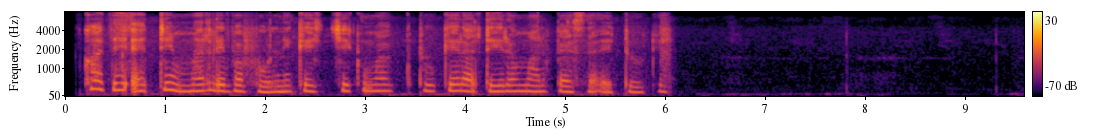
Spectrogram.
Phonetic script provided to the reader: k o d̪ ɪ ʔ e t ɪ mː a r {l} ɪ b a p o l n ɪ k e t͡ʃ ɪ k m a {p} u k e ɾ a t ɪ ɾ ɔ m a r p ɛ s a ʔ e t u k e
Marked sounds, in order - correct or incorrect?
correct, incorrect: t

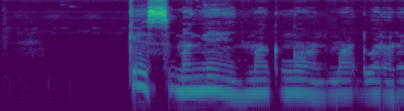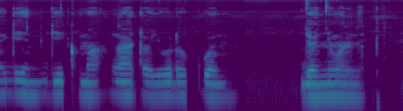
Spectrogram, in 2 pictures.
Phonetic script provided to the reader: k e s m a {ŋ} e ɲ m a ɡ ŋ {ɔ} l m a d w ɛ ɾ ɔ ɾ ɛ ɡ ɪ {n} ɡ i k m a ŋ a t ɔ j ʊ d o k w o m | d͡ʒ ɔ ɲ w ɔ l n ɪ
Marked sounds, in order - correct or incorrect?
correct, correct, correct

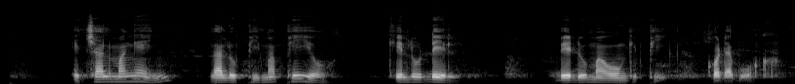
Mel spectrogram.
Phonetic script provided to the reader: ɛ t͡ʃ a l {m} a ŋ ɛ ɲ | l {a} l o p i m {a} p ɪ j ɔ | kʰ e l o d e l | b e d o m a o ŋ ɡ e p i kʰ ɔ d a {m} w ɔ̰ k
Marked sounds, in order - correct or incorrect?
correct, correct, correct, incorrect: b

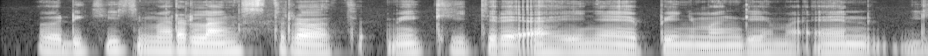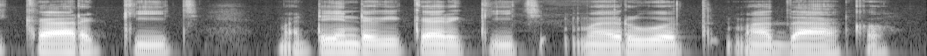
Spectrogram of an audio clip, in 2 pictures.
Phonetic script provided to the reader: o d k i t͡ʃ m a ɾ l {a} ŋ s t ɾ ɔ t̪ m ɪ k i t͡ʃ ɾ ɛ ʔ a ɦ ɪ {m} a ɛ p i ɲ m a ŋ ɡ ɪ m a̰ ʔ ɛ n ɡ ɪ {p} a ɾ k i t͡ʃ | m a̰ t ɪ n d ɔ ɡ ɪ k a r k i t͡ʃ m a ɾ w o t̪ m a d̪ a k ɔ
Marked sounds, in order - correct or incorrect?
correct, incorrect: ɲ, incorrect: k

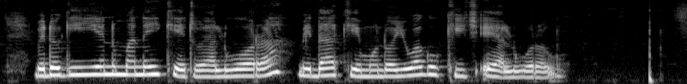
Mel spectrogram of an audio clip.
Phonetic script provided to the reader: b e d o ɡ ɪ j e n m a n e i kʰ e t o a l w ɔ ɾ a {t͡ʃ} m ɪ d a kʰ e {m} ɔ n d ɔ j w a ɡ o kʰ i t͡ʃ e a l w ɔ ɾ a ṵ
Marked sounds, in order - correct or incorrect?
incorrect: none, correct

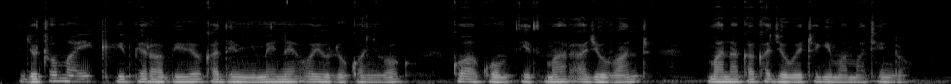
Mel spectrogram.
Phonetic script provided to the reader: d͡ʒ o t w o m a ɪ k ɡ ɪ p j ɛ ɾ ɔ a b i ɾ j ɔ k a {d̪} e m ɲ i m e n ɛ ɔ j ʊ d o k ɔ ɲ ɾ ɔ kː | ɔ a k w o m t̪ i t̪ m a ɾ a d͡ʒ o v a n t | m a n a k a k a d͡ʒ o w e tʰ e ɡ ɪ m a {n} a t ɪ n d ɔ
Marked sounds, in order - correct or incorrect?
correct, incorrect: m

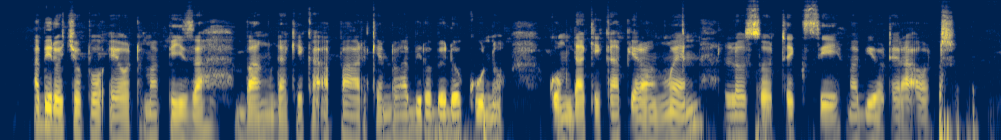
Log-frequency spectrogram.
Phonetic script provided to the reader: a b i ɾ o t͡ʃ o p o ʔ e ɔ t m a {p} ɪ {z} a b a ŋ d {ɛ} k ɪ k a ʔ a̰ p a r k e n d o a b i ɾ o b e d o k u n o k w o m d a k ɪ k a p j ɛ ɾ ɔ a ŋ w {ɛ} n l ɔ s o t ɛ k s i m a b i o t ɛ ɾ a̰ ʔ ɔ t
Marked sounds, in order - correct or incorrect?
correct, correct, incorrect: a, correct

